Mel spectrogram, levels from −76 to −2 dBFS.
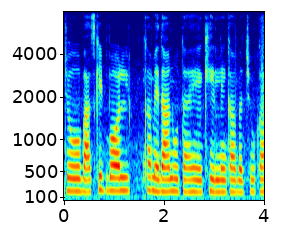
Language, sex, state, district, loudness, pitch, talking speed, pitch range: Hindi, female, Chandigarh, Chandigarh, -17 LUFS, 190 Hz, 180 wpm, 185-200 Hz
